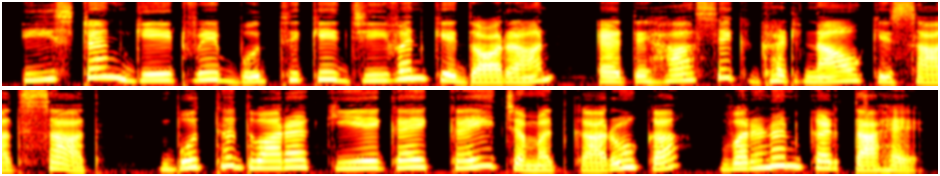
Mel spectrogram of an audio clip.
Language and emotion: Hindi, neutral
